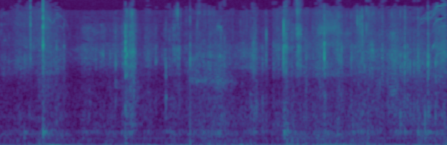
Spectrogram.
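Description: Faint rustling of bag fabric and soft bumps and clicks as a mirrorless camera is pushed into a padded sling-bag compartment.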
